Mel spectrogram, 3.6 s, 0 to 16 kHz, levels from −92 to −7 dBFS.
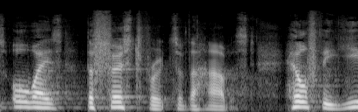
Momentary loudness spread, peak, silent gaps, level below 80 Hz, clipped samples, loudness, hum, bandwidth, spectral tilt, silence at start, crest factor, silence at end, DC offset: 11 LU; -6 dBFS; none; -60 dBFS; under 0.1%; -25 LUFS; none; 10.5 kHz; -7 dB/octave; 0 s; 20 dB; 0 s; under 0.1%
